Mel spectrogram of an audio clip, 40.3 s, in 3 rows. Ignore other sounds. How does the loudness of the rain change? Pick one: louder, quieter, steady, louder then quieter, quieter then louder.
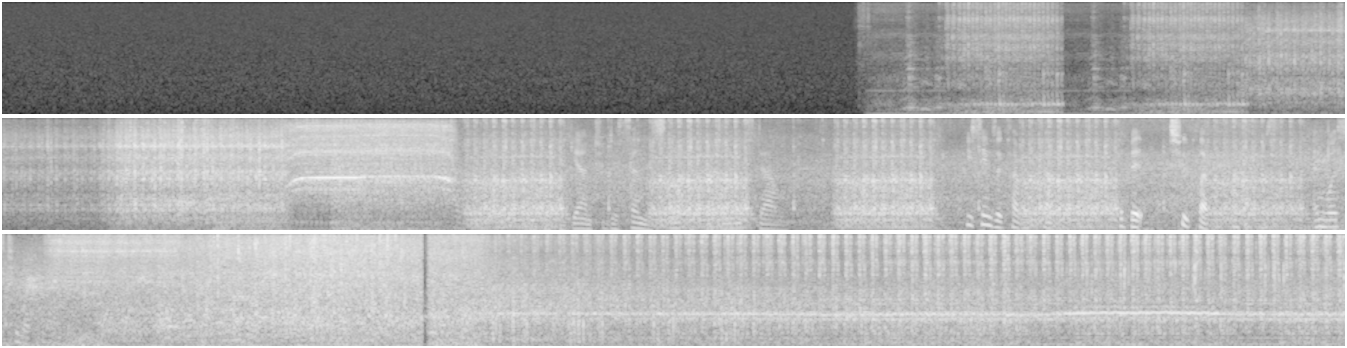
louder then quieter.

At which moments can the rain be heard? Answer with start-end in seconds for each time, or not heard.
15.4-40.2.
